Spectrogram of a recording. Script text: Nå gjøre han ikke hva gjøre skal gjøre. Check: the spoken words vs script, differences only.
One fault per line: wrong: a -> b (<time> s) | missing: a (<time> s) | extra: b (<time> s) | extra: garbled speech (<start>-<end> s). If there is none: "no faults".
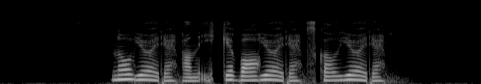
no faults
